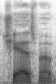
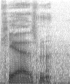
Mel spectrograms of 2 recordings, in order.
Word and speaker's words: chiasma: about the optic chiasma or it looks like it's Chashma but i understand it's pronounced chiasma anyway before I get started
